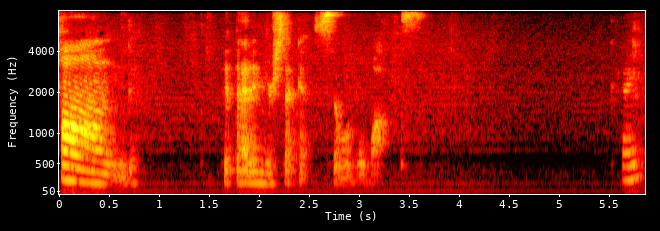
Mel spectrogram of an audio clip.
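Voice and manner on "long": "Long" with the L split off from the rest; sounded out. Shown as a demonstration. Teacher doing long for spellers, sounded out. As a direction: separate the first sound of "Long". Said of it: "Did you see that one?".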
